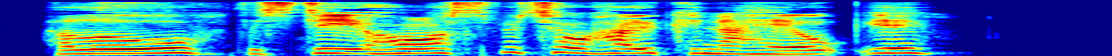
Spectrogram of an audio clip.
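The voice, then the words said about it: Glasgow accent, middle-aged female voice. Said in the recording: “A Glasgow accent. Middle-aged, female.”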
